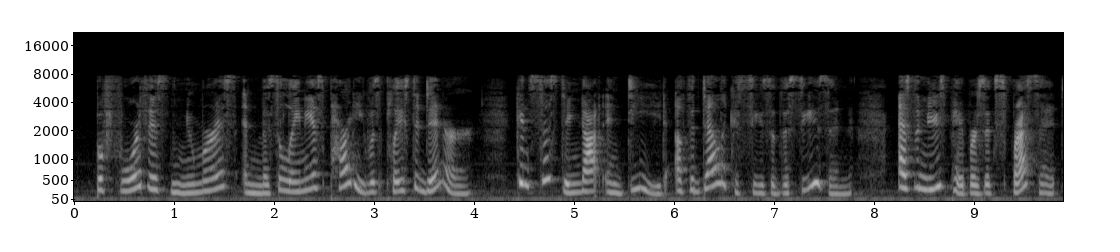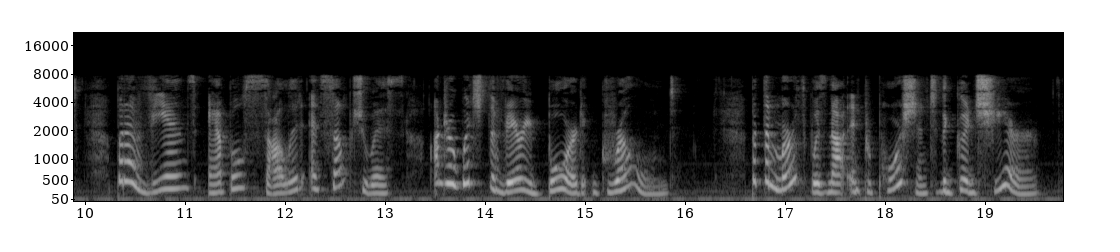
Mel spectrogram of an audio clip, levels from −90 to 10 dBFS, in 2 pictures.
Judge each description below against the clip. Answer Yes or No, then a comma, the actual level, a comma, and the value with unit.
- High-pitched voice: Yes, high, 245 Hz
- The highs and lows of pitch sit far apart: Yes, wide, 7.5 semitones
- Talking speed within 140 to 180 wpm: Yes, average, 145 wpm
